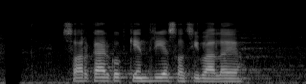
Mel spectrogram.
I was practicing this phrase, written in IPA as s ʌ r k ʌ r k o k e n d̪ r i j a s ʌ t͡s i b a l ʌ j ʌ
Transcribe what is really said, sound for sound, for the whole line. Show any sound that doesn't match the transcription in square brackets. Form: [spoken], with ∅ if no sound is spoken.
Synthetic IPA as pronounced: s ʌ r k [a] r k o k e n d̪ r i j [ʌ] s ʌ t͡s i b a l ʌ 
